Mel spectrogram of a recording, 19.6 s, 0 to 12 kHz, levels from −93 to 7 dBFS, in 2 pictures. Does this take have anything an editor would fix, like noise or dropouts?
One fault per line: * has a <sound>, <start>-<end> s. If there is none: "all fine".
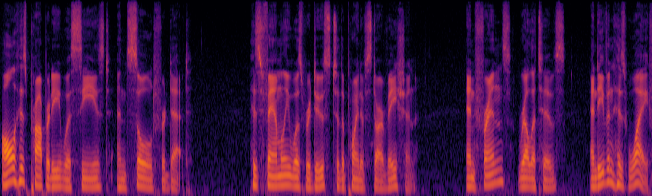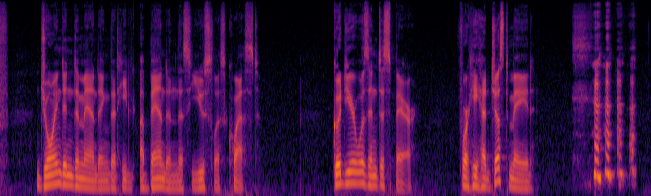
* has a laugh, 18.4-19.3 s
